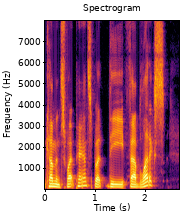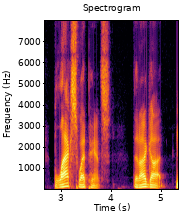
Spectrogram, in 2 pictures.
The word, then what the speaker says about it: Fabletics: Well, should tell you guys it's Fablettics that I pronounced correctly for the first time in my life.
